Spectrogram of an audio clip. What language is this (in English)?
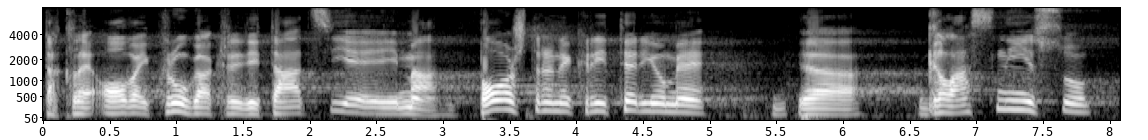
Serbian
